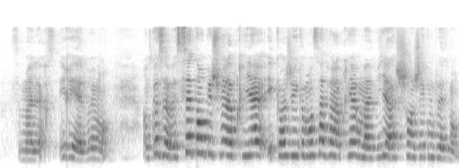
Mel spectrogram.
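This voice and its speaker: Bright and sharp, the voice moves at a moderate pace with an animated tone and ordinary pitch variation, and audible room echo surrounds it. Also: woman. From Algeria. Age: 30s. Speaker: vlogger. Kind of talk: casual vlog talk to camera.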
